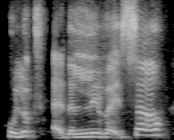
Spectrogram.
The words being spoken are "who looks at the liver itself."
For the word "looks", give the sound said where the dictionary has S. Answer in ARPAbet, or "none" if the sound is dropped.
S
